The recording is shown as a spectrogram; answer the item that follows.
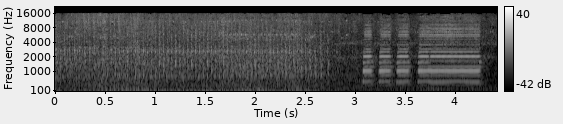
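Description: A car horn honks in front of a large iron gate at night. The car's engine idles with a low, steady rumble, then the horn gives three short toots followed by one longer blast.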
